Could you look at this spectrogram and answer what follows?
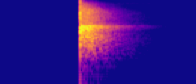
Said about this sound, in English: Maybe a good clap to like sync it up.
